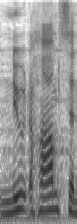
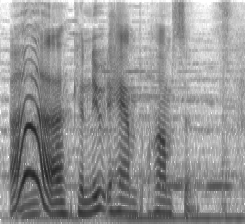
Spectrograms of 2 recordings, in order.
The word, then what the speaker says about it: Knut Hamsun: I always pronounced it Knut Hamsun, and he wrote a book I liked called Growth of the Soil, and I'm right. Knut Hamsun.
